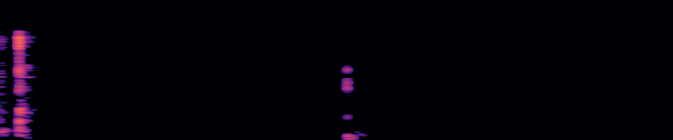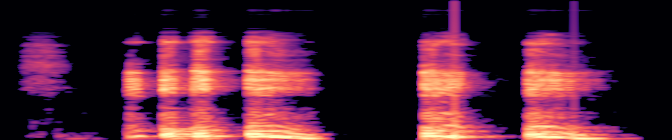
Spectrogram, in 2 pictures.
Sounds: Throat clearing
